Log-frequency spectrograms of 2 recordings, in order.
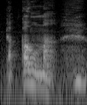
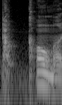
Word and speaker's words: Tacoma: in the upper palate, Tacoma. But with deep guttural K, Tacoma, down way down deep.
